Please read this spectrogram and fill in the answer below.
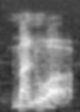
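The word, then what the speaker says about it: Man-o-War: there with the words man -o -war written on it. And you look man o' war, but manoir is how they pronounce it.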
